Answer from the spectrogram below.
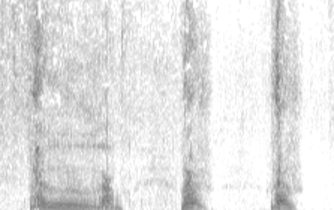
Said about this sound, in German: So, jetzt warten wir nur noch darauf, ob der Hund einen Laut gibt. Ja, mach dich mal richtig zum Affen. Die Haltungsnoten werden hier nicht vergeben. Gib laut, gib mal hier laut.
